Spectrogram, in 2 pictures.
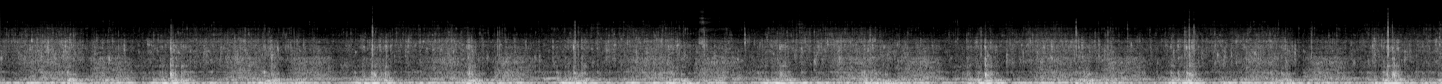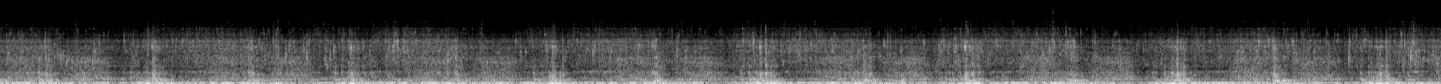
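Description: Racing quad scull being rowed: a regular knock about every two seconds, one per stroke (around 30 strokes a minute), over water running along the hull and a steady low rumble.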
